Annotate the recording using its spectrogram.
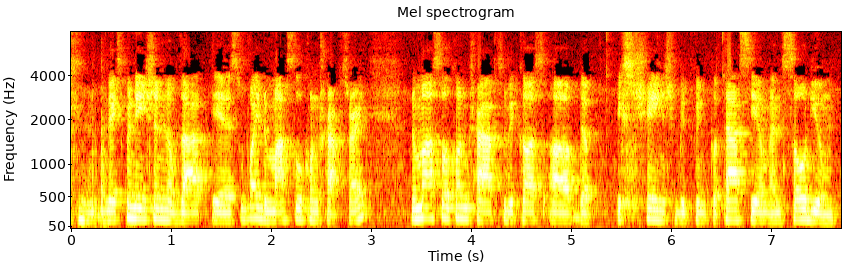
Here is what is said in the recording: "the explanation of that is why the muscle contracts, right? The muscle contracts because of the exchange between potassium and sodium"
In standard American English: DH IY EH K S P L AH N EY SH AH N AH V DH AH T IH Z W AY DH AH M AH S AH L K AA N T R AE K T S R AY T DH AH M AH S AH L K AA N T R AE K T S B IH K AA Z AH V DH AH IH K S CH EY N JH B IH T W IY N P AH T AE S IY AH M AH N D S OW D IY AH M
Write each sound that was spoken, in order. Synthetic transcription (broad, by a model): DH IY EH K S P L AH N EY SH AH N AH V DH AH T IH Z W AY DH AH M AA S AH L K AA N T R AE K T S R AY T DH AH M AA S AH L K AA N T R AE K T S B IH K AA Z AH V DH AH IH K S CH EY N JH B IH T W IY N P AH T AE S IY AH M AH N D S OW D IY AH M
